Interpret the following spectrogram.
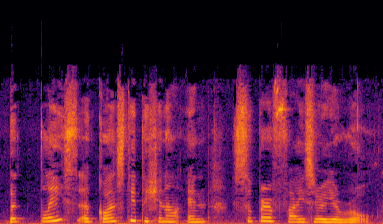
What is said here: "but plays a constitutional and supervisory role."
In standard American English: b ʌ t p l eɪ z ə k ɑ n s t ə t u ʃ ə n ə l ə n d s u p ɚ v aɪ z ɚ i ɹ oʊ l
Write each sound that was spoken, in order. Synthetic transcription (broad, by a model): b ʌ t p l eɪ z ə k ɑ n s t ə t u ʃ ə n ə l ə n s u p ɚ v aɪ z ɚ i ɹ oʊ l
